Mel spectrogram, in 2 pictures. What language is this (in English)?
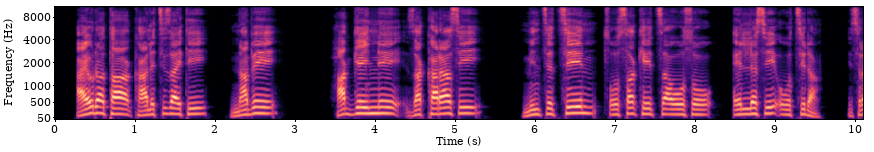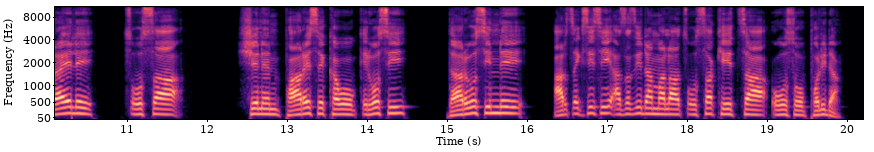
Gamo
